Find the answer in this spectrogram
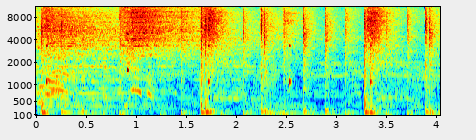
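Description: Live drum kit playing a steady groove: kick drum and snare hits with Meinl cymbal crashes about every second and a half, part of a full band's music.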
